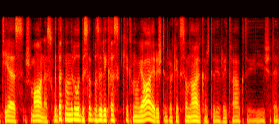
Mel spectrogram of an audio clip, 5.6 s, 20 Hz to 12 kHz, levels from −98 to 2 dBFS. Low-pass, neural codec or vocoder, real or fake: 7.2 kHz; codec, 16 kHz, 0.8 kbps, ZipCodec; fake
